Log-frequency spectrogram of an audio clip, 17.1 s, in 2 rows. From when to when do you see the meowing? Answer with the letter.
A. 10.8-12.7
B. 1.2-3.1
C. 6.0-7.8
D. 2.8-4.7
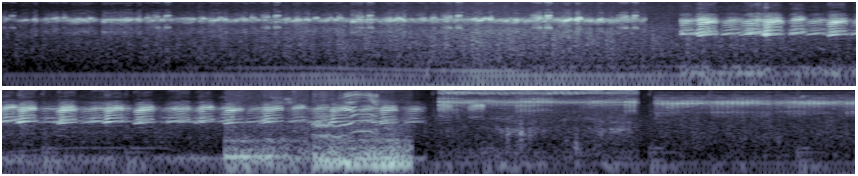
A.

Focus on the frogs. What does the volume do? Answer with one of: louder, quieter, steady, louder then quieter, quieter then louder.
louder then quieter.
